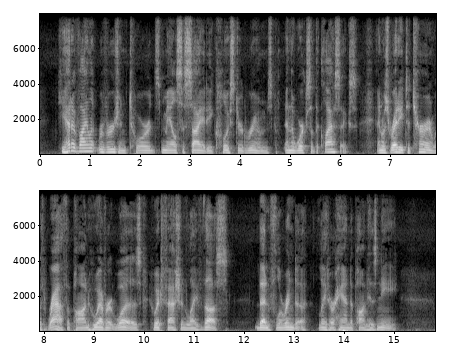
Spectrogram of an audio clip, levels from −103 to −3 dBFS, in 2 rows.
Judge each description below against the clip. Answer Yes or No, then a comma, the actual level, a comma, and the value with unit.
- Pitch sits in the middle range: No, low, 115 Hz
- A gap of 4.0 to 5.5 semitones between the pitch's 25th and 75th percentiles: No, average, 3.1 semitones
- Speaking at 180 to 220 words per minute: No, average, 150 wpm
